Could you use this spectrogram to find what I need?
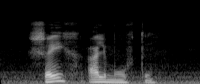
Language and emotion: Russian, neutral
